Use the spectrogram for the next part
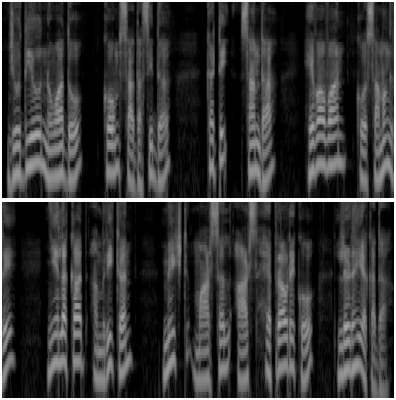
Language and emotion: Santali, neutral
